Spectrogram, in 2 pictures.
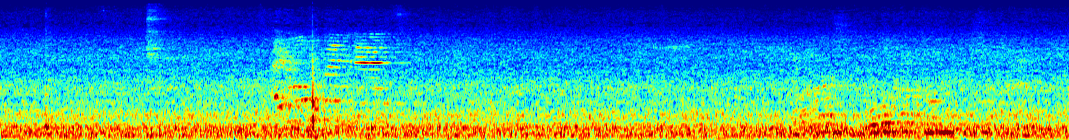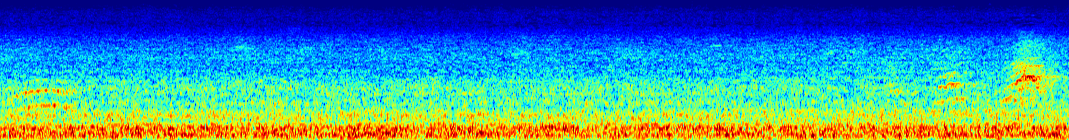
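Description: Hands squish and toss soft food in a bowl.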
